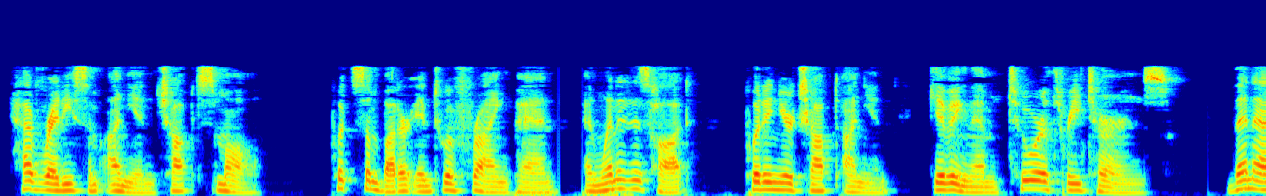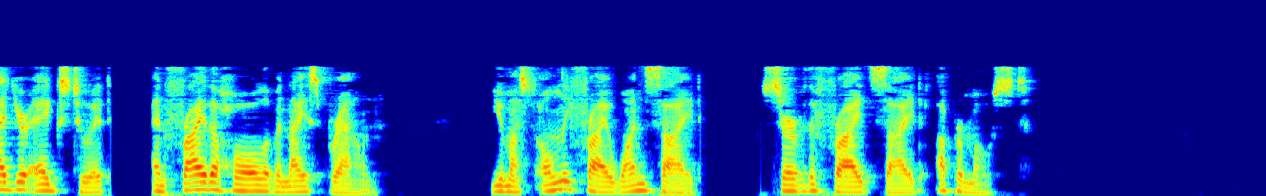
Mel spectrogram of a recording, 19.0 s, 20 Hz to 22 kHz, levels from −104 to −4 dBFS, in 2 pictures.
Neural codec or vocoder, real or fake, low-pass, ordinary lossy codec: none; real; 5.4 kHz; MP3, 48 kbps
